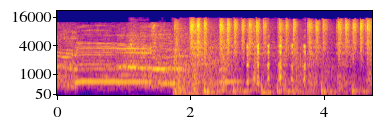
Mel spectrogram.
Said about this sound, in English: But I just want to let you know that you have a full crowd of people booing you right now.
